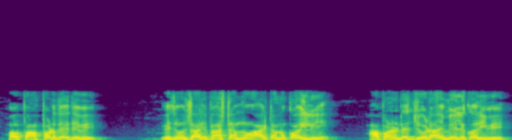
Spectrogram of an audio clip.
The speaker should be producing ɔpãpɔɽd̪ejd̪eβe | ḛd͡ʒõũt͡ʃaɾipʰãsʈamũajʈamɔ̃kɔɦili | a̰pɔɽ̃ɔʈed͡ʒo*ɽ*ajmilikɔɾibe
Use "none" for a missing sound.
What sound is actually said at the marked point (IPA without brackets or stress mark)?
ɽ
